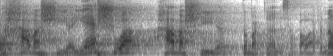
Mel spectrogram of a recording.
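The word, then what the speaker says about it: המשיח: Cristo, ele era o Hamashia, ou como eu disse aqui brincando de manhã, a pronúncia é Hamashiach, com um R no final, né?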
